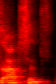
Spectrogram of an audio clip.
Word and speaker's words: absinthe: In French we say absinthe. I guess the English pronounce it slightly different. – Yeah, it's the same. It's absinthe.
